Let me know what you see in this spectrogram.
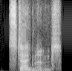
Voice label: "stagnant", British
